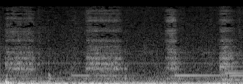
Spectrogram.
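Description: Wooden pencil scratching across paper in three short strokes, over soft background music with held notes.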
